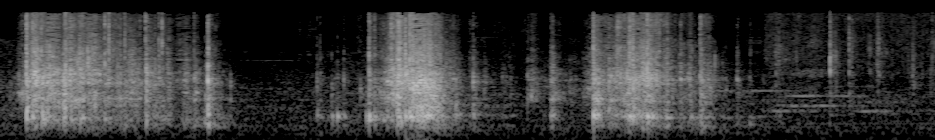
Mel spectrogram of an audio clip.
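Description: Ice cubes clatter against a scoop and into plastic cups.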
